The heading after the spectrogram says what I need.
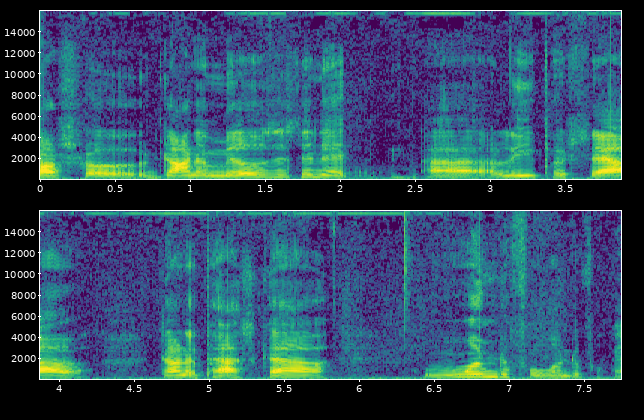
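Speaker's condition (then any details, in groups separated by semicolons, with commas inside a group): Cerebral palsy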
